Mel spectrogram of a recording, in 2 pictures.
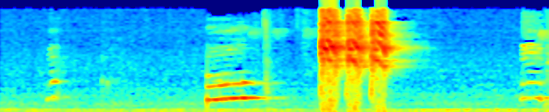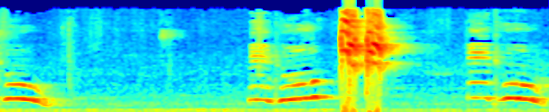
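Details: Pet parrot indoors talking with its owner, producing harmonic speech-like phrases with falling and rising tones, interspersed with two loud harsh squawk bursts; a steady low hum runs underneath.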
